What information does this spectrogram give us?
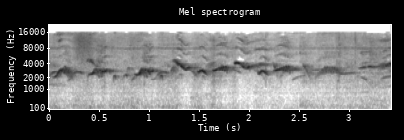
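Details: Bright whistled song from a tamed Chinese hwamei kept in a cage, quick undulating notes strung together with brief gaps, sustained throughout.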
